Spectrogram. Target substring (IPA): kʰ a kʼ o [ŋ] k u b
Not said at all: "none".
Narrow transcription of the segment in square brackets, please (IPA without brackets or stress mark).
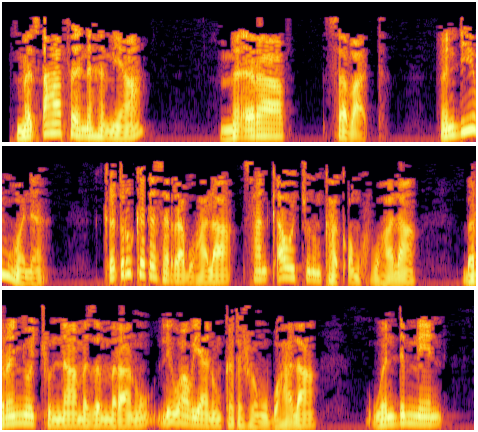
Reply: m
